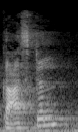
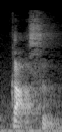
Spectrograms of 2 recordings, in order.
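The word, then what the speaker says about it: castle: कि this is what क्या कास्टल कस्टल no this is कॉल्ड कासल कासल का मल मतलब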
